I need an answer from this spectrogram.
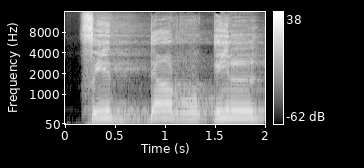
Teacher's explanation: ra sukun yang sebelumnya fathah kita baca tafkhim atau tebal. Fid darqil, kil masuk pada alif lam qamariyah, idhar qamariyah.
